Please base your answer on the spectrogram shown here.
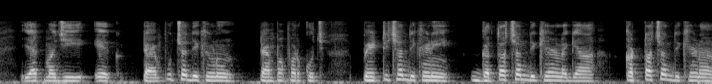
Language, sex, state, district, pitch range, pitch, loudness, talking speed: Hindi, male, Uttarakhand, Uttarkashi, 165-190 Hz, 175 Hz, -17 LUFS, 170 wpm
